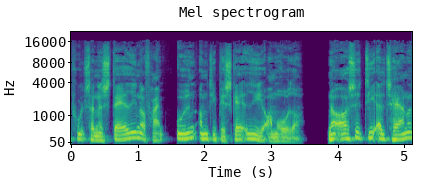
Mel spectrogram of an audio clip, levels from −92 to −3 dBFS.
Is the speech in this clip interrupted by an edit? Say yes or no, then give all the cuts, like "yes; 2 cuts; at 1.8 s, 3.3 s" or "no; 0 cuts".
no; 0 cuts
